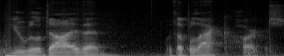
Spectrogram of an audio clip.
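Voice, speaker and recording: A man's voice: deep voice, steady tone, takes it slowly, darkish tone, a little hiss or hum. A man voicing a stern, pompous head mouse who declaims imperiously in a storybook reading. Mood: cold, condemning.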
